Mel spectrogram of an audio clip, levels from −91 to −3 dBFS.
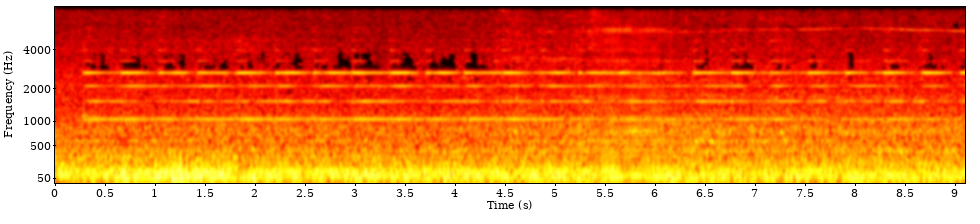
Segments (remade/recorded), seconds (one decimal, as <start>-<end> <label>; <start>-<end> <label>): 0.0-5.4 recorded; 5.4-6.1 remade; 6.1-9.1 recorded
